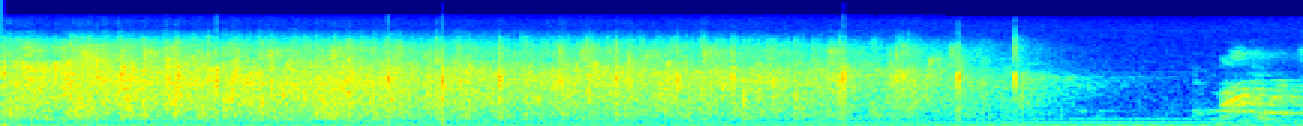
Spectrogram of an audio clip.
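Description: An audience in a church claps loudly for several seconds, then the applause thins out and fades, with a few last scattered claps.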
